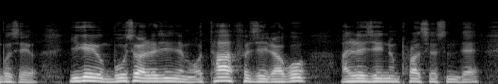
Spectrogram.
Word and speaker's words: autophagy: Several researchers pointed to a process known as autophagy, autophagy라고 읽을 겁니다.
